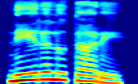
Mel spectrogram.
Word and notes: ನೇರಲುತಾರೆ: nēralu tāre

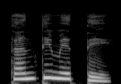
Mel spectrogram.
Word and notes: ತಂತಿಮೆತ್ತೆ: Kannada

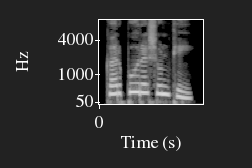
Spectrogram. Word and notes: ಕರ್ಪುರಶುಂಠಿ: kannada

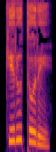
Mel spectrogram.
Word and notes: ಕರ್ದರಿ: kardari

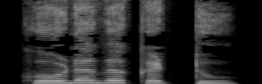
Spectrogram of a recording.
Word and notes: ಗೌಟಿಕೆಗಟ್ಟು: gauṭikegaṭṭu

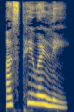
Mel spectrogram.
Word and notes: ಆಸುತೀವಳ: āsutīvaḷa

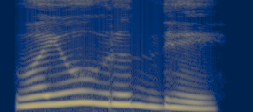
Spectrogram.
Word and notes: ವಯೋವೃದ್ಧ: Kannada

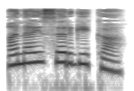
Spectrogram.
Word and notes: ಅನೈಸರ್ಗಿಕ: anaisargika

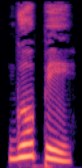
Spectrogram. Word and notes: ಗೋಪೆ: Kannada

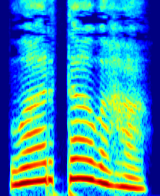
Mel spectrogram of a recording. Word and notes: ವಾರ್ತಾವಹ: kannada

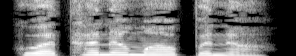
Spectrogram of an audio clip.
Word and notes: ಕ್ವಥನಮಾಪನ: kvathana māpana

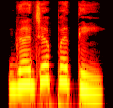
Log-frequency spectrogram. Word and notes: ಗಜಪತಿ: gaja pati; Kannada

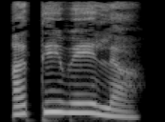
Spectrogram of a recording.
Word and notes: ಅತಿವೇಲ: Kannada

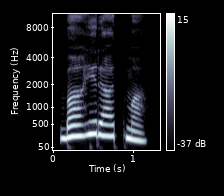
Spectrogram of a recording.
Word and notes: ಬಹಿರಾತ್ಮ: bahirātma

